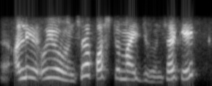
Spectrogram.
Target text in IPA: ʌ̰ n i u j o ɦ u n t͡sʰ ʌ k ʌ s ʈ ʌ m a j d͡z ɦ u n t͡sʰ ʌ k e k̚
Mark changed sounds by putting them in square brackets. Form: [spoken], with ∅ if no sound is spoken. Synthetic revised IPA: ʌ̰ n i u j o ɦ u n t͡sʰ ʌ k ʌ s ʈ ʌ m a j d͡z ɦ u n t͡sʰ ʌ k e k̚

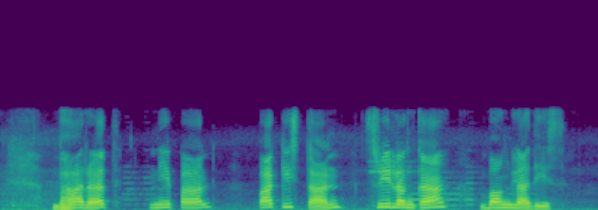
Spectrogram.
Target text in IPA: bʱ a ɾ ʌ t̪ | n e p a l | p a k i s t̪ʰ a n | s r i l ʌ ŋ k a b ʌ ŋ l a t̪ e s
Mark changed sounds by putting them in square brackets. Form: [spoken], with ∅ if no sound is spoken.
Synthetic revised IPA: bʱ a ɾ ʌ t̪ | n e p a l | p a k i s [t̪] a n | s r i l ʌ ŋ k a b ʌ ŋ l a [d̪] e s

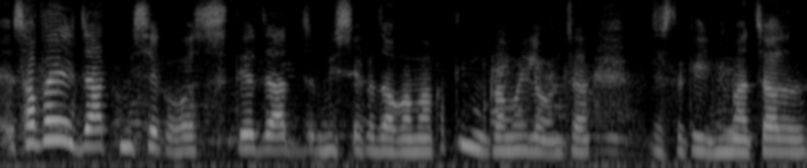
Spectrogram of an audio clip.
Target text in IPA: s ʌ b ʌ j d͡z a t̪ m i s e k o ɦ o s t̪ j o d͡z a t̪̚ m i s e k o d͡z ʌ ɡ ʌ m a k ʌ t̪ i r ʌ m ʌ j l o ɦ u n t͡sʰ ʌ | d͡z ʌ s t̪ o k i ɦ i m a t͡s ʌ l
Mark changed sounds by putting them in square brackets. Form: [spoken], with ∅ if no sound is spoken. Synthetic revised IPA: s ʌ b ʌ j d͡z a t̪ m i s e k o ɦ o s t̪ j o d͡z a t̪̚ m i s e k o d͡z ʌ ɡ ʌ m a k ʌ t̪ i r ʌ m ʌ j l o ɦ u n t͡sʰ ʌ | d͡z ʌ s t̪ o k i ɦ i m a t͡s ʌ l

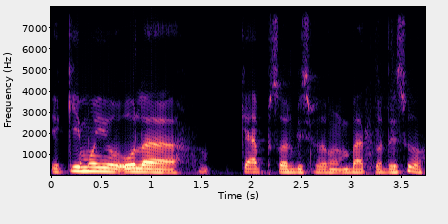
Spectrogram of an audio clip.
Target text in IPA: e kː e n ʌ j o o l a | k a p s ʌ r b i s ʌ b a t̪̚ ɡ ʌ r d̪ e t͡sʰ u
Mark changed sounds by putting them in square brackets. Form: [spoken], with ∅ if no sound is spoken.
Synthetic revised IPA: e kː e [m] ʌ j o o l a | k a p s ʌ r b i s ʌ b a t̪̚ ɡ ʌ r d̪ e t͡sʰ u

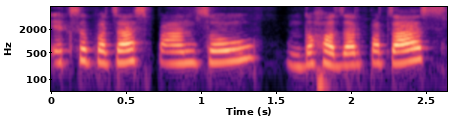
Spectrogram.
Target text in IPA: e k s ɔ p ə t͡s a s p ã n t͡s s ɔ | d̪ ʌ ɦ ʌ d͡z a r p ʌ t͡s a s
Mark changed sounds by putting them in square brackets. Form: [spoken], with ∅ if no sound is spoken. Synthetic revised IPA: e k s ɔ p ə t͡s a s p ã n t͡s s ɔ | d̪ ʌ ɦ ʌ d͡z a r p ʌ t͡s a s

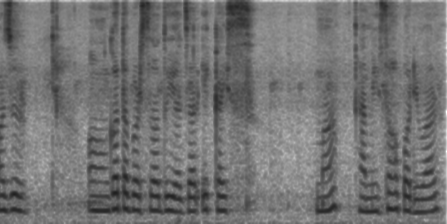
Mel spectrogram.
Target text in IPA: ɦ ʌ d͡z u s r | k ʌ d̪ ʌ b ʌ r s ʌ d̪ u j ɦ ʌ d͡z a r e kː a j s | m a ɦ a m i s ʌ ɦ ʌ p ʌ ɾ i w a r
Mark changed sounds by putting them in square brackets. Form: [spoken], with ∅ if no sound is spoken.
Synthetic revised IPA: ɦ ʌ d͡z u [∅] r | [ɡ] ʌ [t̪] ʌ b ʌ r s ʌ d̪ u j ɦ ʌ d͡z a r e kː a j s | m a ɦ a m i s ʌ ɦ ʌ p ʌ ɾ i w a r

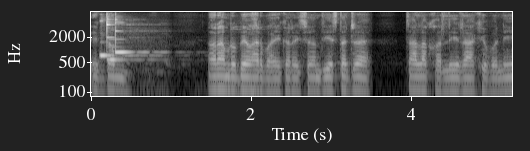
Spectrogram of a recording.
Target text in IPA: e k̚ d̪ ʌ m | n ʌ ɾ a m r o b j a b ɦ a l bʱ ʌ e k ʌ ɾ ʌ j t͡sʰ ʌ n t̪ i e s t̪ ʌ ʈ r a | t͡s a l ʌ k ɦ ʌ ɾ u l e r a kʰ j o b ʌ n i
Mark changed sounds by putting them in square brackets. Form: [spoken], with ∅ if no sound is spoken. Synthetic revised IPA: e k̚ d̪ ʌ m | n ʌ ɾ a m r o b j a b ɦ a [r] bʱ ʌ e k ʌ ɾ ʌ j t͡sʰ ʌ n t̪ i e s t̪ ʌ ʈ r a | t͡s a l ʌ k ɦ ʌ ɾ u l e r a kʰ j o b ʌ n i

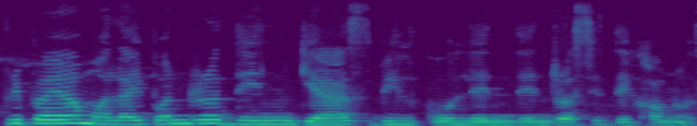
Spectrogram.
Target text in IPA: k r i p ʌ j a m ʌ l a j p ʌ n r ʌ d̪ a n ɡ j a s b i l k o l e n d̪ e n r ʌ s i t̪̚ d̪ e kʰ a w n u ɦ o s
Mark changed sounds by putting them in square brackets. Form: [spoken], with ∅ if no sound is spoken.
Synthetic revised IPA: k r i p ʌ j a m ʌ l a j p ʌ n r ʌ d̪ [i] n ɡ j a s b i l k o l e n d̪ e n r ʌ s i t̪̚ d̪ e kʰ a w n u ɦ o s

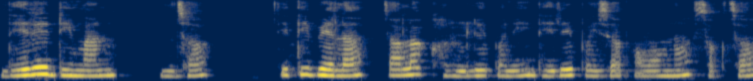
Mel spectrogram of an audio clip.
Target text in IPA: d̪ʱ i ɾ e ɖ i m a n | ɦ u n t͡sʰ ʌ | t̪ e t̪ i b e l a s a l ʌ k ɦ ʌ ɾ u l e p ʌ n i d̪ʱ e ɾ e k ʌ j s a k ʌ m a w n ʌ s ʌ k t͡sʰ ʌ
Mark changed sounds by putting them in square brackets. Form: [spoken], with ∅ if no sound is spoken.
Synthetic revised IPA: d̪ʱ [e] ɾ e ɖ i m a n | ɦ u n t͡sʰ ʌ | t̪ e t̪ i b e l a [t͡s] a l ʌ k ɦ ʌ ɾ u l e p ʌ n i d̪ʱ e ɾ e [p] ʌ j s a k ʌ m a w n ʌ s ʌ k t͡sʰ ʌ

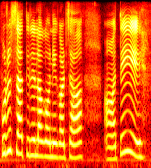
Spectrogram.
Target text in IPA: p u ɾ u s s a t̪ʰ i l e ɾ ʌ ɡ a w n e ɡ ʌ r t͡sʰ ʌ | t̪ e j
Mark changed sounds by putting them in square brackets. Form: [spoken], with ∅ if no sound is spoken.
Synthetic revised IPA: p u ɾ u s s a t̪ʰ i l e [l] ʌ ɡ a w n e ɡ ʌ r t͡sʰ ʌ | t̪ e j

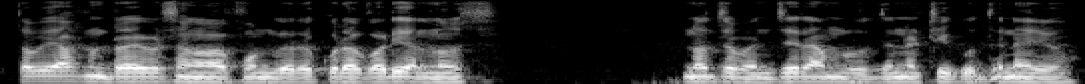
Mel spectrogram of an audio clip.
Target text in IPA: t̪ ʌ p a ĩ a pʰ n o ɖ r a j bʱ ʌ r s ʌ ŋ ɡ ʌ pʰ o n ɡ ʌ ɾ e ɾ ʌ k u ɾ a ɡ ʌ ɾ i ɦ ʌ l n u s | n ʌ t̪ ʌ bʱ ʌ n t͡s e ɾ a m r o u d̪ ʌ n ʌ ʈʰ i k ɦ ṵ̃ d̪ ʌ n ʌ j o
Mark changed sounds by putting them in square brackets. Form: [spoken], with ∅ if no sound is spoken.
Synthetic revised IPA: t̪ ʌ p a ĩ a pʰ n o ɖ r a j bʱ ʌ r s ʌ ŋ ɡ ʌ pʰ o n ɡ ʌ ɾ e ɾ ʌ k u ɾ a ɡ ʌ ɾ i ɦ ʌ l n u s | n ʌ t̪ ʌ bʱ ʌ n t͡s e ɾ a m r o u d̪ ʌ n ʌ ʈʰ i k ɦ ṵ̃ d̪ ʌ n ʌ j o

